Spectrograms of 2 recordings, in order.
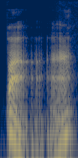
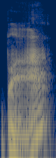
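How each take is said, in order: First: The pitch falls low, then rises again. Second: The pitch starts low and rises upward. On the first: "it goes down and then it comes back up again" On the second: "It starts down low and it goes up"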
